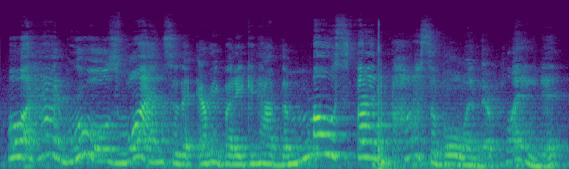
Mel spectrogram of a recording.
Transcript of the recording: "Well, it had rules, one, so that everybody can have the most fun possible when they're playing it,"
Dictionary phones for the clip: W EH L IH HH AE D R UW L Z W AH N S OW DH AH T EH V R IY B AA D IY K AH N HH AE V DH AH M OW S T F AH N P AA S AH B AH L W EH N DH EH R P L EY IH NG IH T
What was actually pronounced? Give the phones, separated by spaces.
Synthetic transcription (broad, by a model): W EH L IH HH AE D R UW L Z W AH N S OW DH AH T EH V R IY B AA D IY K AH N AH V DH AH M OW S T F AH N P AA S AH B L W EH N DH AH R P L EY IH NG IH T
